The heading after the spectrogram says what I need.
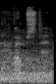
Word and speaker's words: Houston: uh the Houston Mall which is spelled like Houston but it's really pronounced Houston or whatever whatever reason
